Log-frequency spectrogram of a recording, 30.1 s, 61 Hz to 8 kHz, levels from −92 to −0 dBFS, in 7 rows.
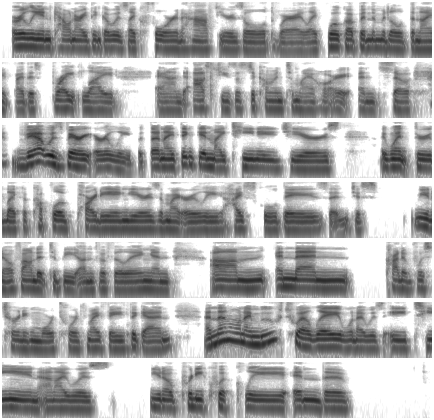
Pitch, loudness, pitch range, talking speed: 140 Hz, -26 LUFS, 135-155 Hz, 215 wpm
